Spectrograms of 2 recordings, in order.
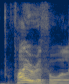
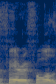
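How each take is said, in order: First: The first word sounds like 'fiery'. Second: The first word sounds like 'fairy'. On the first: The speaker calls it right. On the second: The speaker calls it wrong.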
